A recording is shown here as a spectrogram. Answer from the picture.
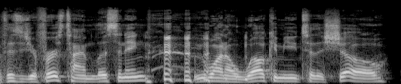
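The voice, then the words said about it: Announcer-style radio voice. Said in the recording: “You're doing the legit radio intro ... I'm feeling a little radio voice”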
